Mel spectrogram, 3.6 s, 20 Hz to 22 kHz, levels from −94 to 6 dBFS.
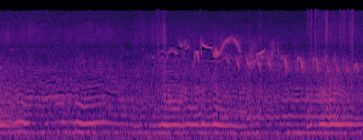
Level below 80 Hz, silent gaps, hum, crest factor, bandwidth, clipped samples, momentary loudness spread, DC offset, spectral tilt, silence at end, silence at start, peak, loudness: -66 dBFS; none; none; 20 dB; 17 kHz; under 0.1%; 7 LU; under 0.1%; -2 dB/octave; 0 s; 0 s; -22 dBFS; -40 LUFS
